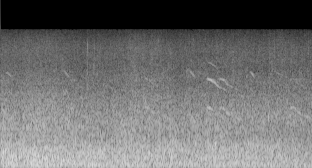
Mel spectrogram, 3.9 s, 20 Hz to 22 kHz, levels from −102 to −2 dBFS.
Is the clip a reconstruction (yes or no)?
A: no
